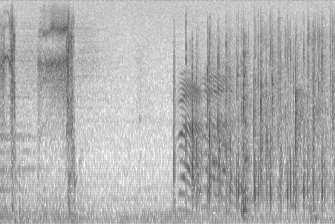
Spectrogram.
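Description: A brief hiss, a pause, then a children's audience clapping and chattering with dense patter and scattered voices.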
